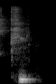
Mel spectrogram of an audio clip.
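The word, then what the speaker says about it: χ: symbole qui est ici se prononce qui. Donc, c'est un qui, si on dit fraction molaire, là, oui, on va dire c'est un X, là, mais habituellement, on va dire c'est qui, cette lettre-là.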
